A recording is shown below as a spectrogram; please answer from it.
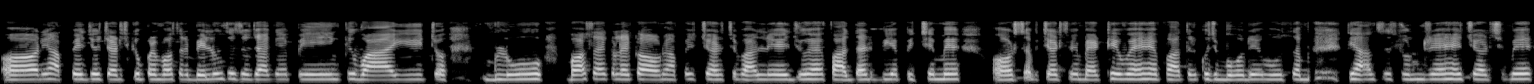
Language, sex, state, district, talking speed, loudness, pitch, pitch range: Hindi, female, Bihar, Purnia, 220 wpm, -16 LUFS, 235 Hz, 225-240 Hz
